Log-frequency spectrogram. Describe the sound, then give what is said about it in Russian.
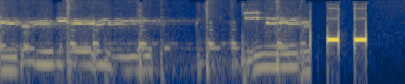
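Two short, loud telephone keypad tones beep in quick succession at the end, each a steady electronic dual-pitched blip, dialing an employee's extension number after several seconds of muffled, voice-like sound from an automated phone menu. “Пожалуйста, дождитесь ответа оператора или наберите добавочный номер сотрудника. По окончании набора нажмите решетку.”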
